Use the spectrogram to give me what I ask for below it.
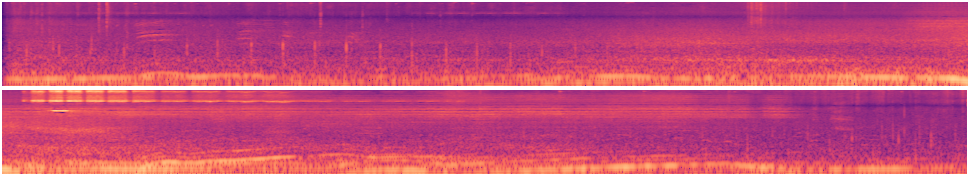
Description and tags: london traffic
recorded with m-audio and soundman mics near bayswater.
ambiance, city, london, traffic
